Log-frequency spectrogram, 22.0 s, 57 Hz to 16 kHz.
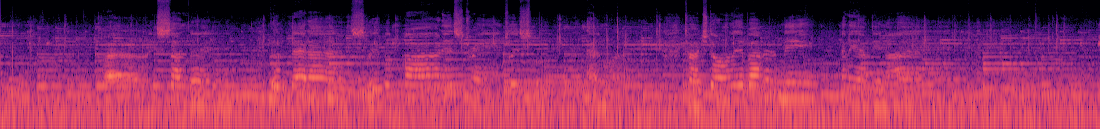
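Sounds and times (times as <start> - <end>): piano and guitar music: 0.0 - 22.0.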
